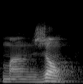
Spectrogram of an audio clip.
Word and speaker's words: mangeons: You bring a silent E before the ONS to make it sound mangeons instead of what?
